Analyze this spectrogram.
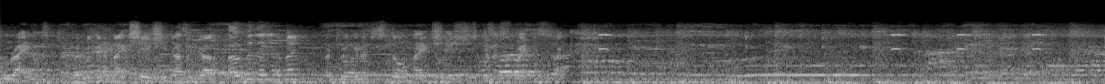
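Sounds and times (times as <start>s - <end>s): exercise bike console beeping: 5.8s - 6.5s, 7.4s - 10.8s.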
